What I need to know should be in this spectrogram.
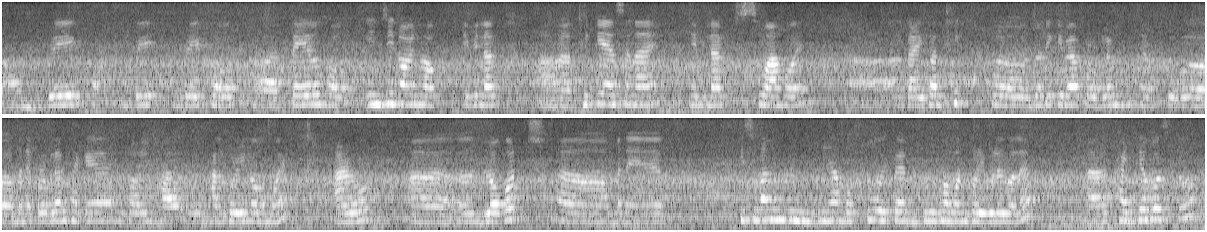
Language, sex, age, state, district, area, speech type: Assamese, female, 18-30, Assam, Jorhat, urban, spontaneous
